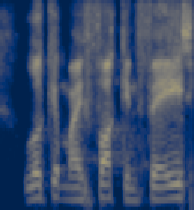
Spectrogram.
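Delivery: ordinary talk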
